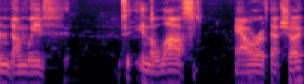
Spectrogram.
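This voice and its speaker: A man's fairly low voice with an Australian accent, at a fairly slow pace, in a very clean recording with a silent background. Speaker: wrestling podcast host. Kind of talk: casual chat.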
